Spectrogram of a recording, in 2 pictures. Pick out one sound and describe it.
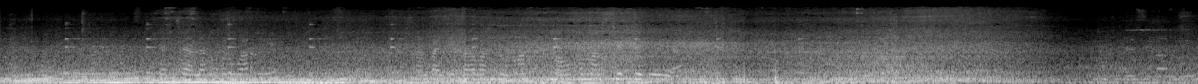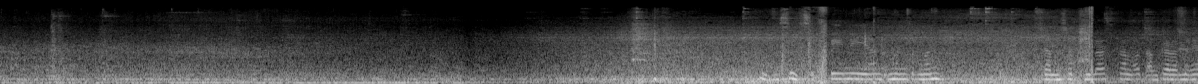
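Traffic hums on a city street.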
